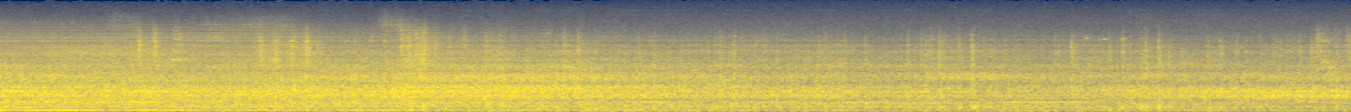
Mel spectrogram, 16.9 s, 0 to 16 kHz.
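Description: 630Mil diesel multiple unit running away down the line. Its diesel engine hum is strong at first and fades after a couple of seconds, with a run of sharp wheel clicks over rail joints and points a few seconds in, and the whole sound slowly dies away as the train recedes.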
